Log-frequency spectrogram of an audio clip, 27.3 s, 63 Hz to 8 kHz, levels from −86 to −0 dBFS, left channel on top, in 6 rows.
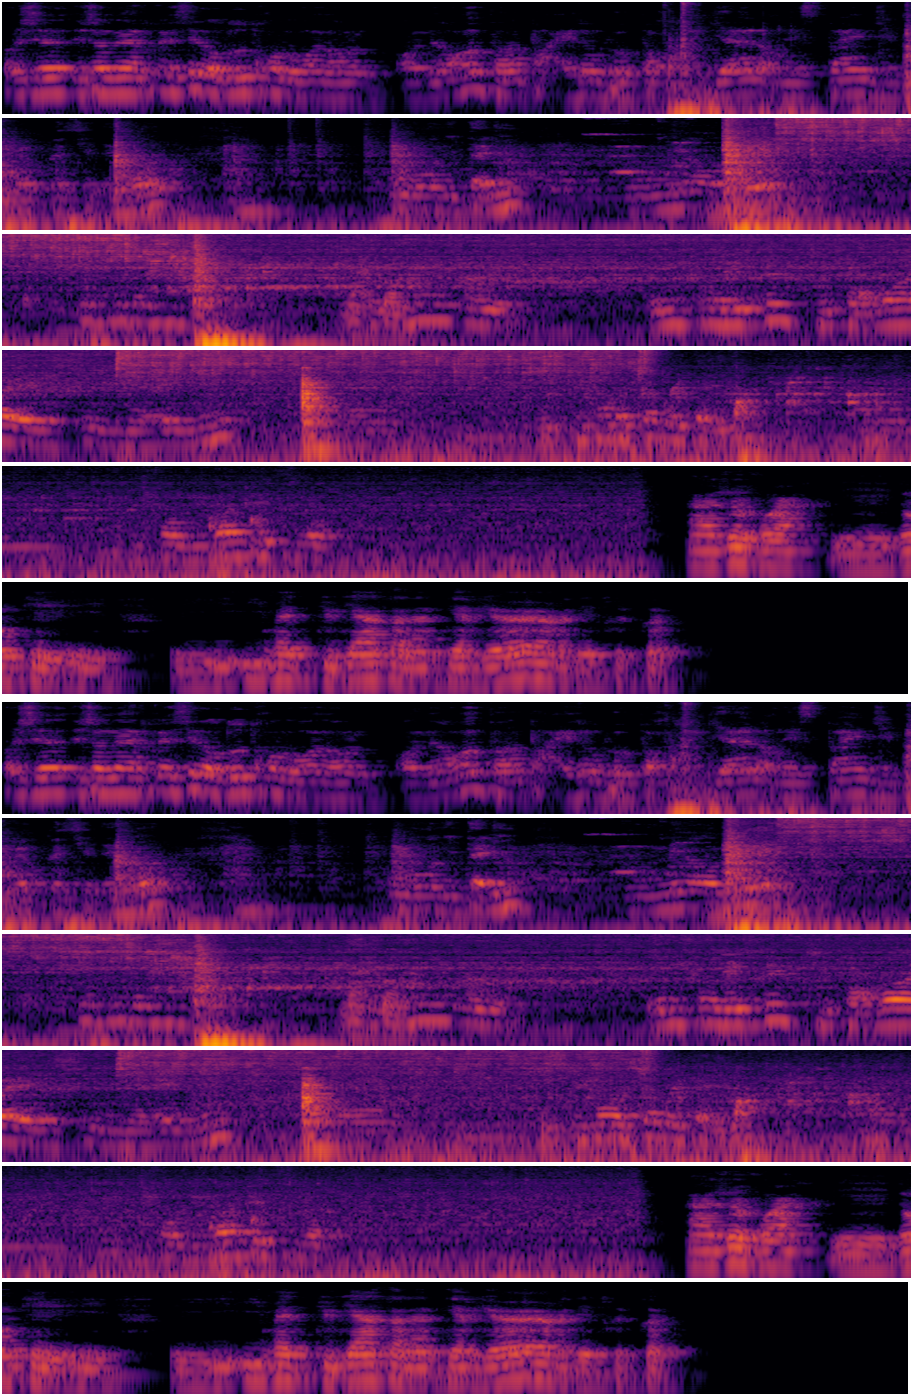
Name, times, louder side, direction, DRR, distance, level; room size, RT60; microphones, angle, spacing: voice 1, 0.0-5.8 6.5-7.3 7.6-8.6 9.4-10.2 10.8-11.7 12.0-19.8, right 1 dB, 60° right, 1.0 m, -46 dB
sound 1, 3.2-11.0 11.4-12.2, left 1 dB, 90° left, 0.6 m, -38 dB
Sink (filling or washing) / Fill (with liquid), 8.0-19.6, left 4 dB, 40° left, 0.6 m, -40 dB
voice 2, 10.8-11.2 21.6-26.0, right 1 dB, 35° right, 0.4 m, -42 dB
sound 2, 14.5-21.4, right 1 dB, 90° right, 0.6 m, -49 dB
2.5 x 2.3 x 3.0 m
head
